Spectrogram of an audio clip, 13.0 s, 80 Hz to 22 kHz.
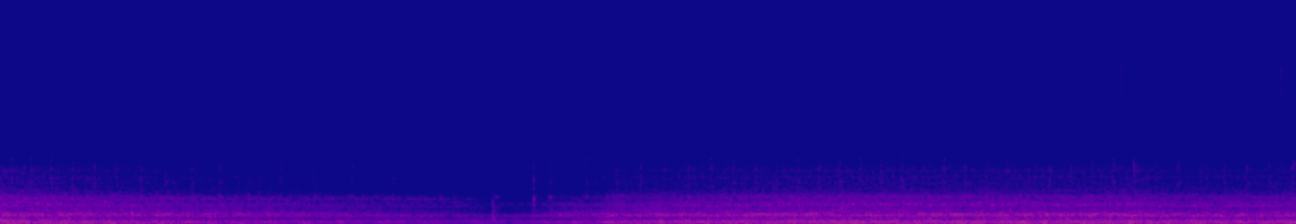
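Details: Wahoo Bike Shift smart bike at 379 km: steady swishing whir with a regular rub about twice a second, in time with every full pedal stroke; belt rubbing suspected, unit returned under warranty.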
